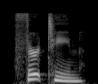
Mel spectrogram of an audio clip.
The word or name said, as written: thirteen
